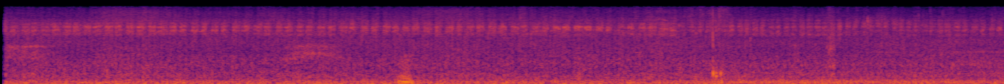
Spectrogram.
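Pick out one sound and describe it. A river rushes steadily in the distance.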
